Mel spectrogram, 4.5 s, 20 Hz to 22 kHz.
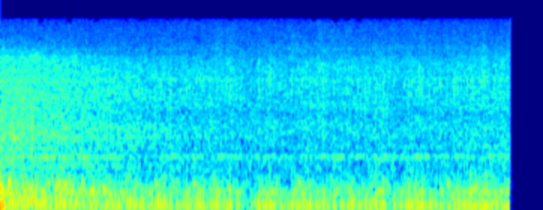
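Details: Nissan 280ZX Turbo L28ET engine revving: deep metallic knocking that follows engine speed, a worn connecting rod bearing knock.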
